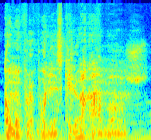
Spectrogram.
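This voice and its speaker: Very deep, menacing warrior brute. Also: male voice, vocal fry, noisy background, exaggerated voice. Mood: questioning. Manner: slow, gleeful menace. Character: brutal warrior henchman who relishes killing, male. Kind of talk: dramatic audiobook villain acting.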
